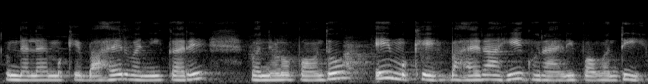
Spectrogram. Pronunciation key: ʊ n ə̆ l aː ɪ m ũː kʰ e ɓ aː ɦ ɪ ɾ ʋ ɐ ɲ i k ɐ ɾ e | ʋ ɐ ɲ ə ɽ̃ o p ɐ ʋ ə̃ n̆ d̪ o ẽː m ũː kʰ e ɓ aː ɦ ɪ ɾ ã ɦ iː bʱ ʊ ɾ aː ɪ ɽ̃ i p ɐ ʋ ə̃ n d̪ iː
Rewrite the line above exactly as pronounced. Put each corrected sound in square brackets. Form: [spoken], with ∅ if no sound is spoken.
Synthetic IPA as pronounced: ʊ n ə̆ l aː ɪ m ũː kʰ e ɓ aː ɦ ɪ ɾ ʋ ɐ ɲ i k ɐ ɾ e | ʋ ɐ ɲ ə ɽ̃ o p ɐ ʋ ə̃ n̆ d̪ o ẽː m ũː kʰ e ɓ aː ɦ ɪ ɾ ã ɦ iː [ɡʱ] ʊ ɾ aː ɪ ɽ̃ i p ɐ ʋ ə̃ n d̪ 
